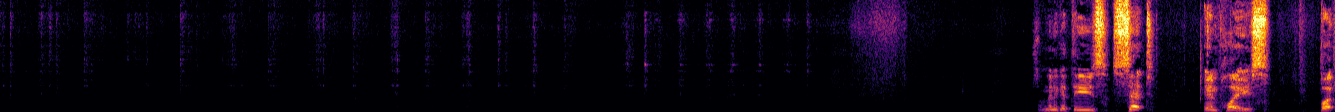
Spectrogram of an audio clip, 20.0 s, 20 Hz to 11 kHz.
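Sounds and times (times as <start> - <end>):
small metal parts clicking: 0.0 - 8.7.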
